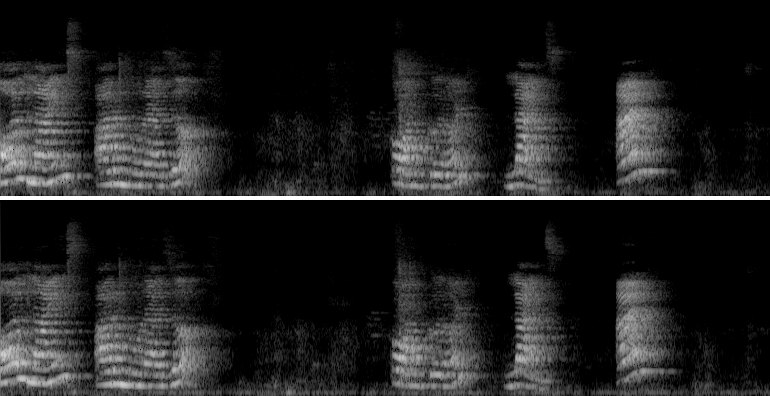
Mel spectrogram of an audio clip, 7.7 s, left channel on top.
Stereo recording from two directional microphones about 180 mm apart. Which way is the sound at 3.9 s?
15° right (ahead or behind).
